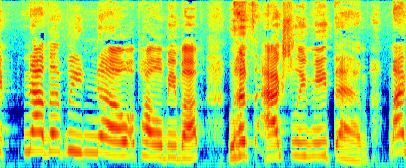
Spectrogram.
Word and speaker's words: Apollo Bebop: and we went with Apollo Bebop. And it's Apollo like the Greek god, Bebop like jazz. You spell it APOLLOBEBOP.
